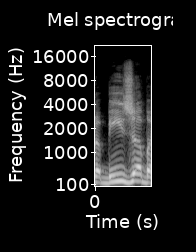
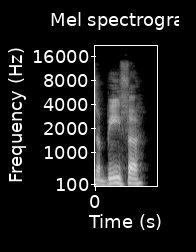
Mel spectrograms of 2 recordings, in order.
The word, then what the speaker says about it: Ibiza: Most people go to, I always called it Ibiza, but apparently the proper pronunciation is Ibiza. I don't know how a Z into a TH, but whatever.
